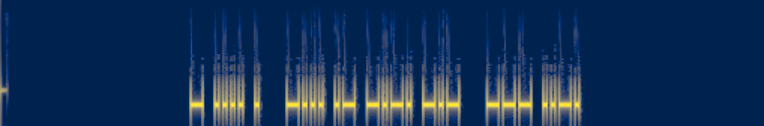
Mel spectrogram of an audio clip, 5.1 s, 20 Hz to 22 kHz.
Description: Morse code, heard as a keyed tone, about 44 wpm, 700 Hz. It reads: THE BACK OF
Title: Sets of 3 Words 45wpm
